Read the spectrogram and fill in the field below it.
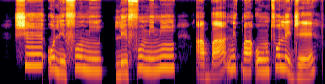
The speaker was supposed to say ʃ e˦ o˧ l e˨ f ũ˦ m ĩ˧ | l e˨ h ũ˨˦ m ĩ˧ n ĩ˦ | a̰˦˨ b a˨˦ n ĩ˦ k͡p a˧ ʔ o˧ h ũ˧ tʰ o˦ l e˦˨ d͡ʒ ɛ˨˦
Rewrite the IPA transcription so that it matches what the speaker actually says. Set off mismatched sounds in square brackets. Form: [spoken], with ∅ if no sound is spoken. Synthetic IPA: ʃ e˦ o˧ l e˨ f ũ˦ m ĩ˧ | l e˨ [f] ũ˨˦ m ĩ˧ n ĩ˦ | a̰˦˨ b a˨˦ n ĩ˦ k͡p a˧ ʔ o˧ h ũ˧ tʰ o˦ l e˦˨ d͡ʒ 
